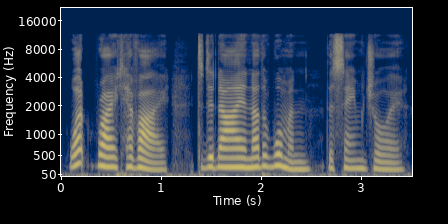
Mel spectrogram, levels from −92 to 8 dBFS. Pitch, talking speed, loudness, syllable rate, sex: 205 Hz, 190 wpm, -17 LUFS, 5.2 syllables/s, female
